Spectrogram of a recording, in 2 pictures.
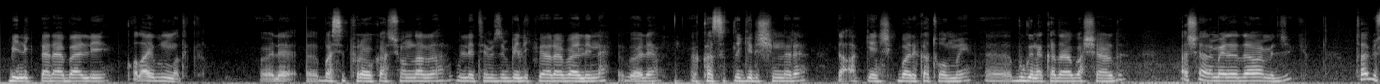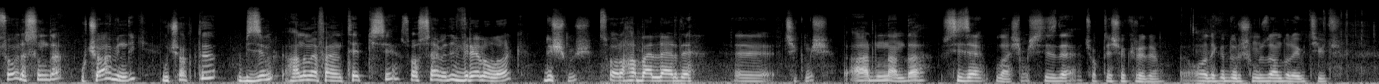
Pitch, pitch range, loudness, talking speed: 155 Hz, 145-170 Hz, -18 LUFS, 130 wpm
